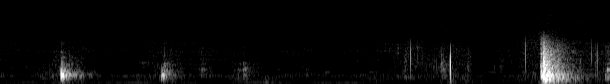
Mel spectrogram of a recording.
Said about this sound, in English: Anything else you can deduce from Mr. Thomas's footsteps?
